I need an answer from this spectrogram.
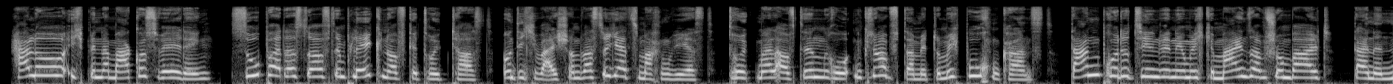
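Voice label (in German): Kinder Neutral, Kinderstimmen; kleine Profisprecher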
